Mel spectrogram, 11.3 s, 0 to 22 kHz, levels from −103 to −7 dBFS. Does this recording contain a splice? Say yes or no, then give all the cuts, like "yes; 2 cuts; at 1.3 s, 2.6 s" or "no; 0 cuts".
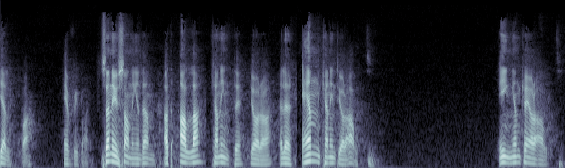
yes; 3 cuts; at 1.9 s, 4.1 s, 5.9 s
